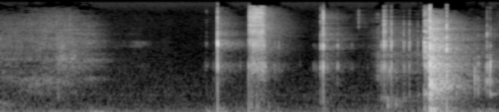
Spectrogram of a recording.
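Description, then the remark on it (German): A drink can being opened: a series of sharp clicks and crackles with brief fizzy hisses, ending in a louder burst of hiss. No one speaks. “okay, ich öffne hier mal eine Dose.”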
